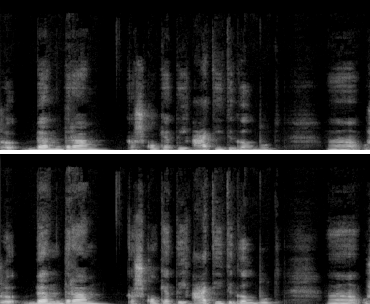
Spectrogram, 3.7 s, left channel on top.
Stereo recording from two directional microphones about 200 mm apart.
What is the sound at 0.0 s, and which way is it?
Speech, 40° right (ahead or behind).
